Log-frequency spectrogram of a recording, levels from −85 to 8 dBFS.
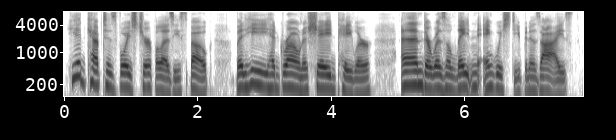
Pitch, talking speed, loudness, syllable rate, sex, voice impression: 160 Hz, 200 wpm, -17 LUFS, 4.9 syllables/s, female, feminine, adult-like, tensed, powerful, hard, nasal, intellectual, unique, slightly wild, lively, slightly intense, sharp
